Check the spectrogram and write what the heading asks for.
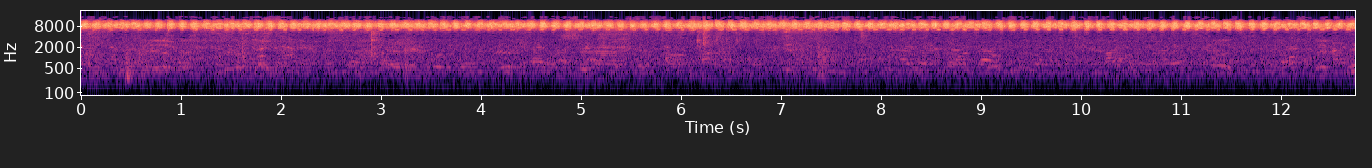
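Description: A chorus of insects trilling steadily: a high-pitched, rapidly pulsing buzz that carries on without a break.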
